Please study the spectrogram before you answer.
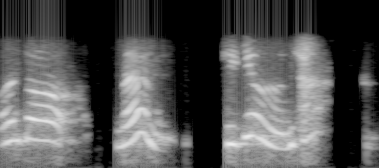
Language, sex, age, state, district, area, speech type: Nepali, female, 18-30, West Bengal, Darjeeling, rural, conversation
